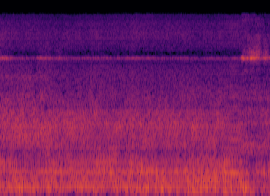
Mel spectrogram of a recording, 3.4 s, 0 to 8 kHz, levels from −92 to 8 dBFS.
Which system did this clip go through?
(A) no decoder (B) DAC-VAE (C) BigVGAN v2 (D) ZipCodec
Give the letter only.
D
